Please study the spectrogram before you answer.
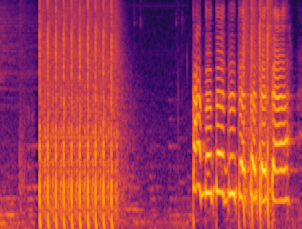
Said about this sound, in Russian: Это выстрел из автомата? Верно. А из какого? М-м, не могу знать, капитан Дина. Эх, Проша, это автомат Калашникова.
